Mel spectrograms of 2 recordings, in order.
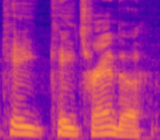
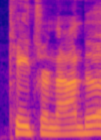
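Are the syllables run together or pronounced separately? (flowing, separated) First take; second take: separated; flowing. First: Every syllable is pronounced separately and carefully. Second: The syllables run together smoothly. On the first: The speaker calls it wrong. "I'm like pronouncing every fucking syllable" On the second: The speaker calls it right. "It flows better"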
